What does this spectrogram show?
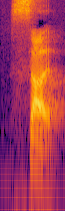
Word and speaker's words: soot: Suit Soot. Notice the spelling does not match the pronunciation suit suit suit suit soot but it's that schwa sound uh soot.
